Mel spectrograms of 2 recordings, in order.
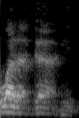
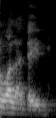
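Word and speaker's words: الولدان: mussanna Alif ya ya maka bacanya umirol waladani bukan umiral waladaini bukan kalau yang baca umiral waladaini salah yang ketiga umiral muslimuna telah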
